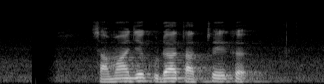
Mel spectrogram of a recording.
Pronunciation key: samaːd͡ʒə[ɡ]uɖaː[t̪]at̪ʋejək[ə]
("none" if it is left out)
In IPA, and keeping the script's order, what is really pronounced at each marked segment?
k, t̪, ə

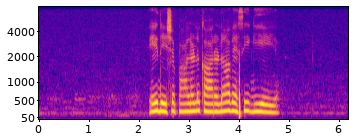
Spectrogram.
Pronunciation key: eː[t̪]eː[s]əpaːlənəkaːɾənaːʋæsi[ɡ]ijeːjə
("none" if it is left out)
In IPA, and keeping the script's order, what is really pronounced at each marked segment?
d̪, ʃ, ɡ

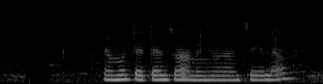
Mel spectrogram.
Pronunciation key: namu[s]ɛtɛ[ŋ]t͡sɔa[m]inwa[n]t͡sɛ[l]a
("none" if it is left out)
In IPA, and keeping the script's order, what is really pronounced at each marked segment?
t, n, m, n, l

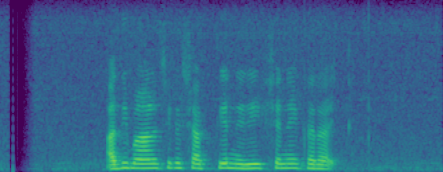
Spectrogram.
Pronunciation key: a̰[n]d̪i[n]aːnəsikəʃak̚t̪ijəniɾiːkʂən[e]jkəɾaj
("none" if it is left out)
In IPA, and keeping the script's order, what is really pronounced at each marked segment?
none, m, e

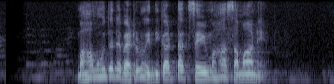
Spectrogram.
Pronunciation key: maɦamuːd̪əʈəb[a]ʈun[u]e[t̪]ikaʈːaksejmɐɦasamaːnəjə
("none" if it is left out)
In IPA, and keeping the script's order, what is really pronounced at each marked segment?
æ, u, d̪

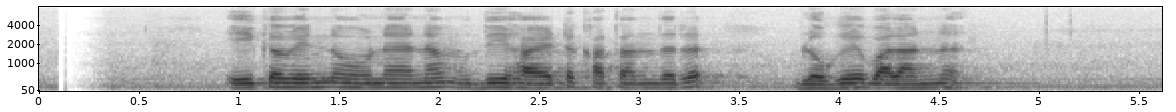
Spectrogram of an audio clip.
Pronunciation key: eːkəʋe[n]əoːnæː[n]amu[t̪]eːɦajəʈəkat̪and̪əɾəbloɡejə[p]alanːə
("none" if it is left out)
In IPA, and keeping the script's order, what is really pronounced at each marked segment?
nː, n, d̪, b

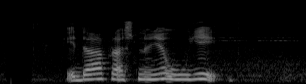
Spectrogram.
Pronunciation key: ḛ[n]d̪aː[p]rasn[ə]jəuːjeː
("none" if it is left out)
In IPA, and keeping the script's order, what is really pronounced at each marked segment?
none, p, ə

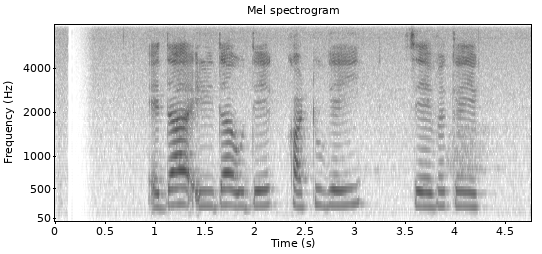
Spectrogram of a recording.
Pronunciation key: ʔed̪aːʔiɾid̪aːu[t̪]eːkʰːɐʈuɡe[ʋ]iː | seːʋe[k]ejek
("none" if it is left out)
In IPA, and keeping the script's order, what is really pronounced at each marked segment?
d̪, none, k

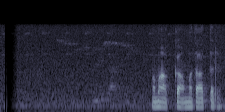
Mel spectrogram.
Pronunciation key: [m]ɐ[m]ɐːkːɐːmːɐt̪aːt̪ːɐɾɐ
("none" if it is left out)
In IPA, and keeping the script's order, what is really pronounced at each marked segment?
m, m

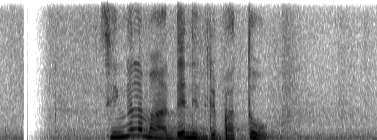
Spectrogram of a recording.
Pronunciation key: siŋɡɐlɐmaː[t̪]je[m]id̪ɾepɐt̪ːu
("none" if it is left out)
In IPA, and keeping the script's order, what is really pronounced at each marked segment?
d̪, n

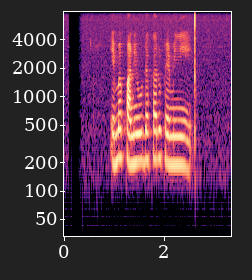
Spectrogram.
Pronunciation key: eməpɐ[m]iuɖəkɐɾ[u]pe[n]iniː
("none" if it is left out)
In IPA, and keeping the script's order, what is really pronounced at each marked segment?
n, u, m

